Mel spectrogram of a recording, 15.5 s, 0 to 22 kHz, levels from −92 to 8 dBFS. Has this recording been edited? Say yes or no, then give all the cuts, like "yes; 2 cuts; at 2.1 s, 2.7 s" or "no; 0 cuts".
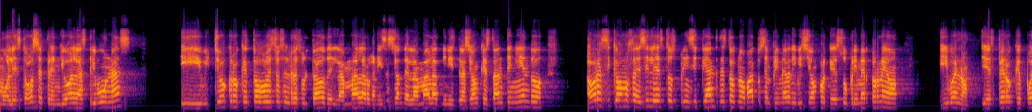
no; 0 cuts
